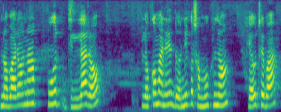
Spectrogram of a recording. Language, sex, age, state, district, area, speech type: Odia, female, 18-30, Odisha, Subarnapur, urban, spontaneous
